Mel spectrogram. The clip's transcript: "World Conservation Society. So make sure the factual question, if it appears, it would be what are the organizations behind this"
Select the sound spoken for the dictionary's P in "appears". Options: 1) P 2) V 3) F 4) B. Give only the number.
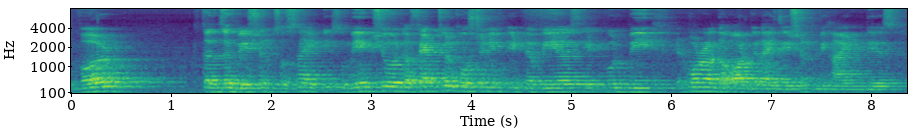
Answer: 3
